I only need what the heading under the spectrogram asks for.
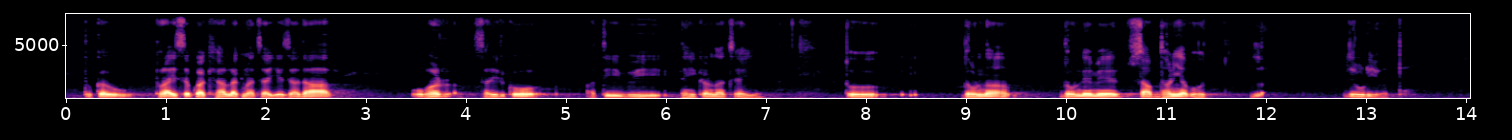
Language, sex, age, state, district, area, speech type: Hindi, male, 18-30, Bihar, Begusarai, rural, spontaneous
